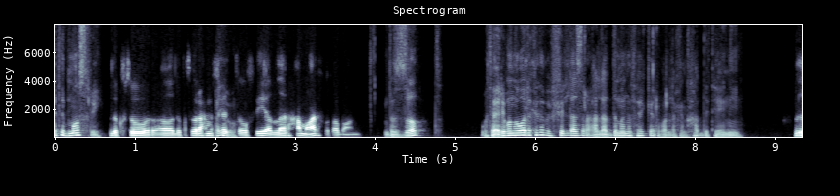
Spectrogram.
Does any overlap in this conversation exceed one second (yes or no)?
no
